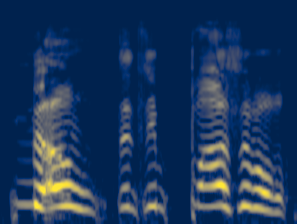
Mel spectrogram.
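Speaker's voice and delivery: high mocking disbelief; mocking flat earther. Host mocking flat earthers, high squeaky voice. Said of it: "flat earthers".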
